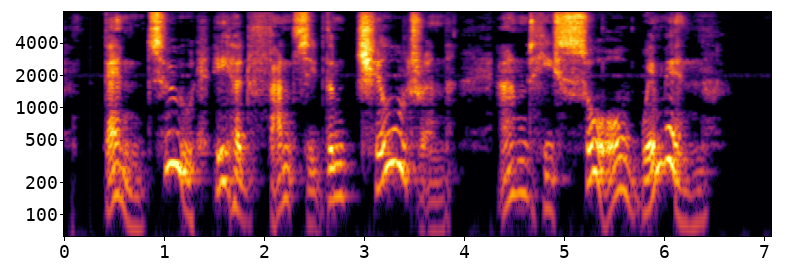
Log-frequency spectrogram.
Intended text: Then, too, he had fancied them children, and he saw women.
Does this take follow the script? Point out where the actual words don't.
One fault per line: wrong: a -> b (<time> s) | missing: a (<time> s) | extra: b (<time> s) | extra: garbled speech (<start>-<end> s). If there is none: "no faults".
no faults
